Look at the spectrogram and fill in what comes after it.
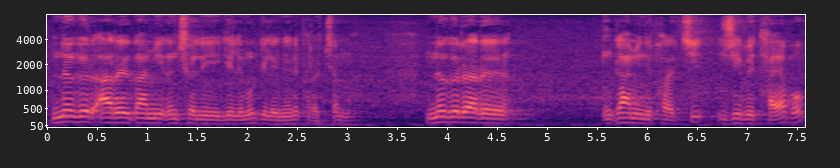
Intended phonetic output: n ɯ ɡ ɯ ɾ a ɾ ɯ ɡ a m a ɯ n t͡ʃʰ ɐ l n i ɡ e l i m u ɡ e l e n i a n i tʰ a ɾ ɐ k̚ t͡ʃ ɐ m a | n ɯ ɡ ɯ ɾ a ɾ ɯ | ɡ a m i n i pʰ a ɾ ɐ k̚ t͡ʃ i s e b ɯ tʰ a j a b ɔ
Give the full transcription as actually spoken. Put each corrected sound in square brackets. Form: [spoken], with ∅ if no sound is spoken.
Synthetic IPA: n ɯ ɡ ɯ ɾ a ɾ ɯ ɡ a m [i] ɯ n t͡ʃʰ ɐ l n i ɡ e l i m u ɡ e l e n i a n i [pʰ] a ɾ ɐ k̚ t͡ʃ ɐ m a | n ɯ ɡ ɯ ɾ a ɾ ɯ | ɡ a m i n i pʰ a ɾ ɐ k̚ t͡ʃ i [z] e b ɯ tʰ a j a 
